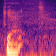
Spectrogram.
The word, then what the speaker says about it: Gight: Braes of Gecht, at least that's how we think it's pronounced.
